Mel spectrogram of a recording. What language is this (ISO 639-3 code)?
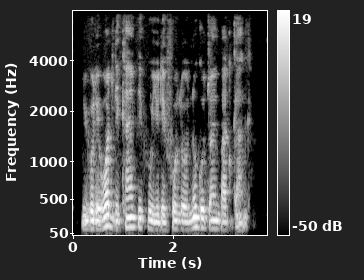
pcm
